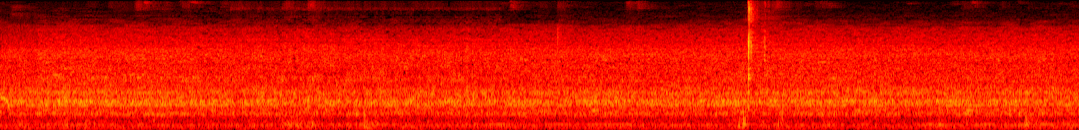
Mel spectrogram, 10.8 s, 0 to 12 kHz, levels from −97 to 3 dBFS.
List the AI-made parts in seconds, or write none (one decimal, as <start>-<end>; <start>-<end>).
2.3-5.0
